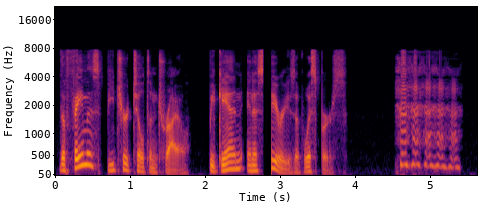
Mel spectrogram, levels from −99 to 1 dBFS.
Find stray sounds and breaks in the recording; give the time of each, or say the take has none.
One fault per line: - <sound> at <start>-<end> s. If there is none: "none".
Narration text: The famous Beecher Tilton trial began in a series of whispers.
- dropout at 2.8-2.9 s
- laugh at 4.5-5.4 s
